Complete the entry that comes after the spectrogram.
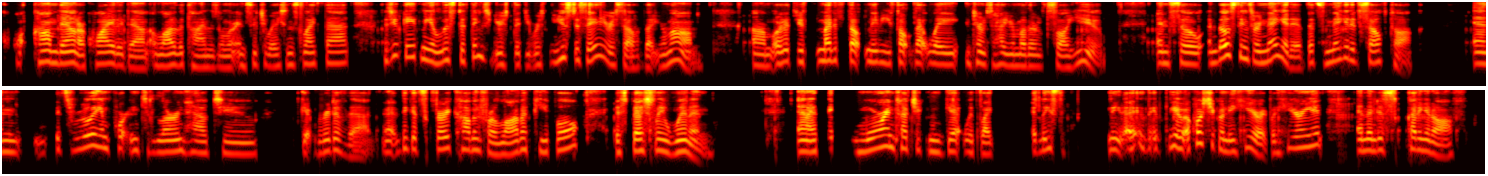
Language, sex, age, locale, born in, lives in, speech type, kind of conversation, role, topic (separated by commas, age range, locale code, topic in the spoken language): English, female, 60-64, en-US, United States, United States, conversation, unstructured, none, What’s the best way to calm down during a heated argument?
